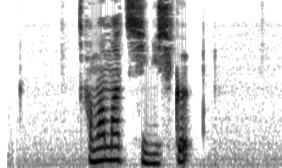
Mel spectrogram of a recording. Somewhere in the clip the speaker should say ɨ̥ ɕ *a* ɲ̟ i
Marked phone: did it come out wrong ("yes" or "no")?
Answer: yes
